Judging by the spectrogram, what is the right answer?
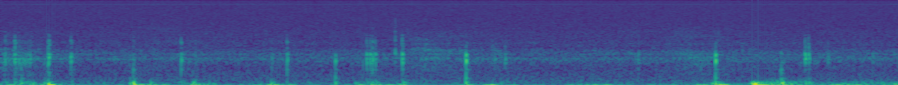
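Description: Footsteps on a concrete floor with the knocks and rustle of a body-worn camera being jostled: irregular light knocks two or three a second, with a heavier thump a little before the end.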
